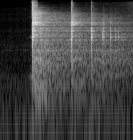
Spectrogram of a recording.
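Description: A steel ball is dropped onto the aluminum table deck of a CNC router, and it lands with a sharp, bright metallic clang. It then bounces several more times with quicker, fainter clinks, five hits in all. The drop leaves a dent in the deck.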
